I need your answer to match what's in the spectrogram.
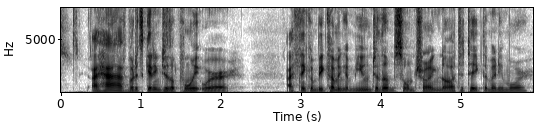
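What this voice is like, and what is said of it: Stuffy, congested voice. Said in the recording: “I am stuffed up a bit here ... You sound angry.”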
